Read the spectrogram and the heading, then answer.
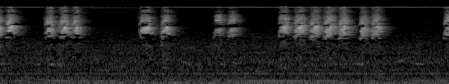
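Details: Flamboyan bird in chatty song, giving short harsh buzzing bursts, some doubled or tripled, separated by pauses, over a faint steady hum.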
